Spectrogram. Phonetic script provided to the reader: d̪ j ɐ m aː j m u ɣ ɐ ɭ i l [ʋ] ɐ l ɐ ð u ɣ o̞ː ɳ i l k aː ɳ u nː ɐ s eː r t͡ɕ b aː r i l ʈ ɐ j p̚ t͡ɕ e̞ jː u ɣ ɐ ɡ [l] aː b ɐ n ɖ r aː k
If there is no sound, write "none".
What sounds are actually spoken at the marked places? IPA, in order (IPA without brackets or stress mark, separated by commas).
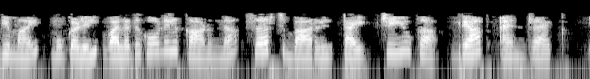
ʋ, ɾ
